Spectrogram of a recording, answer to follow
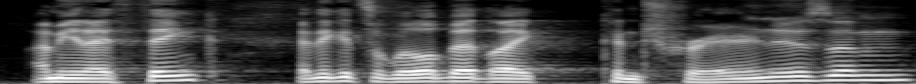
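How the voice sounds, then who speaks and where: Over a silent background in a very clean recording, a normal speaking voice moves at a moderate pace with lively intonation. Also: man. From New York / New Jersey area, US (born in Russia, came as a child in 1990). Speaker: crypto investment firm founder. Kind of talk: podcast interview.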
